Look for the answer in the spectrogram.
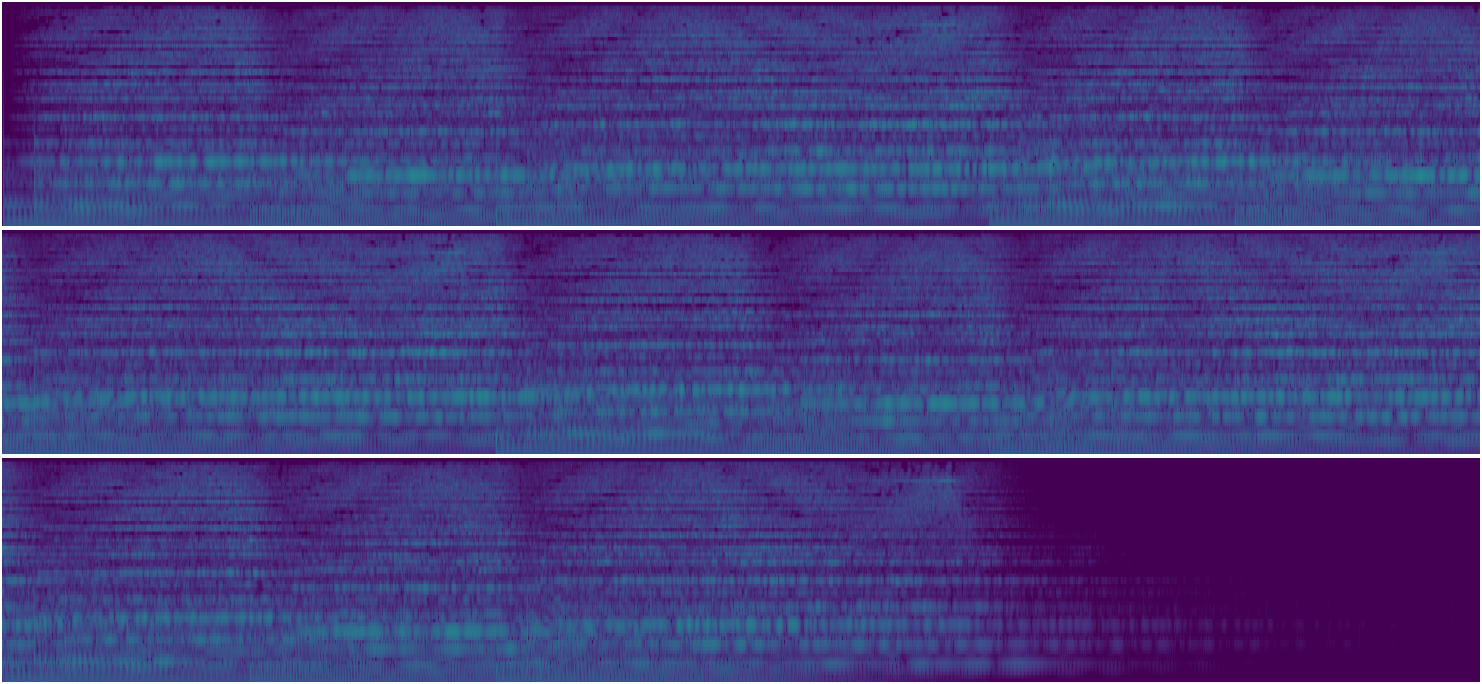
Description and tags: Created simple pad mix with my music production software.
